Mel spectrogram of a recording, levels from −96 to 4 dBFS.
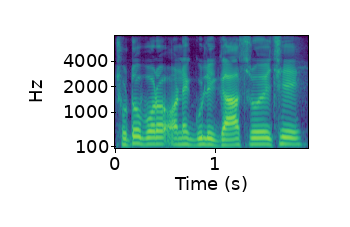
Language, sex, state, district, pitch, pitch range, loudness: Bengali, male, West Bengal, Alipurduar, 160 Hz, 155-165 Hz, -17 LUFS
